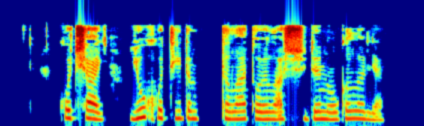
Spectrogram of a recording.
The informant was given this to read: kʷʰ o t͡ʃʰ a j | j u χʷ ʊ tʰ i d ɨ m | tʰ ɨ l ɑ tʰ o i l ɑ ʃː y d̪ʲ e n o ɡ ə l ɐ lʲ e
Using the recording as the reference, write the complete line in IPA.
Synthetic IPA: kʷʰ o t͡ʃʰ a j | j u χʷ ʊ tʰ i d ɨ m | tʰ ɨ l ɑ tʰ o j l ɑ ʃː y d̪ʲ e n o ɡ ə l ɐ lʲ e

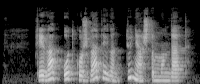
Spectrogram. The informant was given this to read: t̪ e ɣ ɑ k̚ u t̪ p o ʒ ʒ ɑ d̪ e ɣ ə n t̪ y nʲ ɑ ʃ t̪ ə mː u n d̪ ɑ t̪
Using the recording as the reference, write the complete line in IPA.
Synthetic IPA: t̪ e ɣ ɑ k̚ o t̪ k o ʒ ɣ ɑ t̪ e ɣ ə n t̪ y nʲ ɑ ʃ t̪ ə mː o n d̪ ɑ t̪

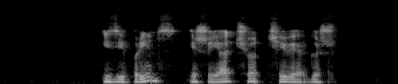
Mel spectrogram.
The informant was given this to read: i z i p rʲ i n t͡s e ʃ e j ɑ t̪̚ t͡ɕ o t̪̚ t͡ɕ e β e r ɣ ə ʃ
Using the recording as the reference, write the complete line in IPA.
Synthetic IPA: i z i p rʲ i n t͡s e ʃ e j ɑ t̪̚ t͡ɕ o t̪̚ t͡ɕ e β e r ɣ ə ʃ

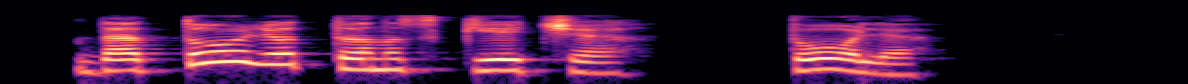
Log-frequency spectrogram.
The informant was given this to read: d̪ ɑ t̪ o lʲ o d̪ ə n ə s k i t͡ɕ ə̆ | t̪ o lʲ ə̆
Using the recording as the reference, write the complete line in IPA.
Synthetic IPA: d̪ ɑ t̪ o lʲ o t̪ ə n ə s k e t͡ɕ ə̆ | t̪ o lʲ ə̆

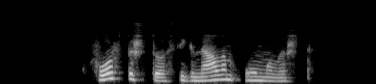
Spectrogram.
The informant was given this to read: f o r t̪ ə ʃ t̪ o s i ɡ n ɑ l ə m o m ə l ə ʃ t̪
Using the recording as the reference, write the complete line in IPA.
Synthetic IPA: f o r t̪ ə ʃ t̪ o s i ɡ n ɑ l ə m o m ə l ə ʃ t̪

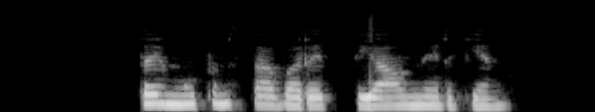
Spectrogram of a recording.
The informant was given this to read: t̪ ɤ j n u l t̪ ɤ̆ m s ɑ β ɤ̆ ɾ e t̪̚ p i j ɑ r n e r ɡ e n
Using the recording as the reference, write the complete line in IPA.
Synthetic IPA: t̪ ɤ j m u t̪ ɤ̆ m s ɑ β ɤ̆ ɾ e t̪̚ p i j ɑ l n e r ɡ e n

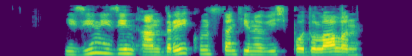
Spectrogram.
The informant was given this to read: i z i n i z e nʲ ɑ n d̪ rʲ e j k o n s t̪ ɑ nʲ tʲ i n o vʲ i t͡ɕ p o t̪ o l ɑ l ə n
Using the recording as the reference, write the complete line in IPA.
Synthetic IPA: i z i n i z i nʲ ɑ n d̪ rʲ e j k o n s t̪ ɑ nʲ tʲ i n o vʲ i t͡ɕ p o d̪ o l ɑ l ə n

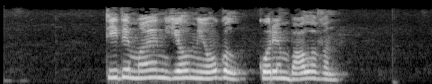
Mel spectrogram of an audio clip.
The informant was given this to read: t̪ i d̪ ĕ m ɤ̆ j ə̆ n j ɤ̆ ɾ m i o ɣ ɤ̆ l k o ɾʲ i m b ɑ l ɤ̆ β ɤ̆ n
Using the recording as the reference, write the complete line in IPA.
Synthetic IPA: t̪ i d̪ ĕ m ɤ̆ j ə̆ n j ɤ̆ l m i o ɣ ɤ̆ l k o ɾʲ e m b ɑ l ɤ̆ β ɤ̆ n

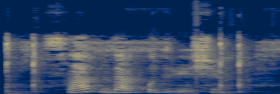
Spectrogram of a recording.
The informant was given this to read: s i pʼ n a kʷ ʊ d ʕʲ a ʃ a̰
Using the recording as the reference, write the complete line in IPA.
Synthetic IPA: s a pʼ d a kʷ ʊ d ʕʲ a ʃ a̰

